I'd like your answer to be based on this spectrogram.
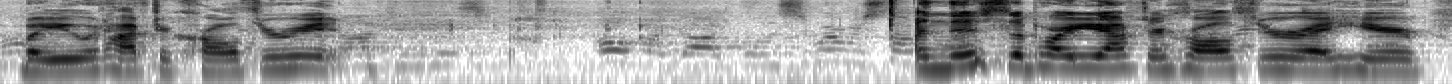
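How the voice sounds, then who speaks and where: Casting: female-sounding vlogger, informal rambling voice-over, medium pitch, conversational and unpolished, swears lightly. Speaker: vlog narrator. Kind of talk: casual voice-over commentary on exploration footage.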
